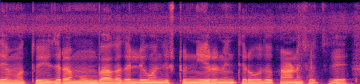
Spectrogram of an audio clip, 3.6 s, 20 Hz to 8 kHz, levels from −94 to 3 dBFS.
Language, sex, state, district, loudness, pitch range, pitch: Kannada, male, Karnataka, Koppal, -15 LUFS, 110-115 Hz, 115 Hz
